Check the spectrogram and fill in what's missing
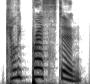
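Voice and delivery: real shout of sudden recall, high and loud. Real, not acted. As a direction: shout the name as it finally comes to you. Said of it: "me shouting".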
